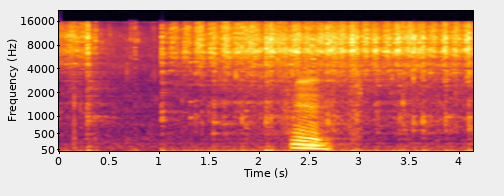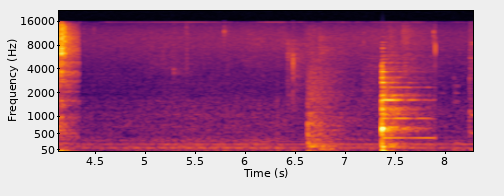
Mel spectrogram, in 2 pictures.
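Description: Wire whisk stirring a thick cream sauce in a stainless steel saucepan, scraping and clinking against the pan, for about four seconds. Then it goes quiet apart from a couple of soft knocks near the end.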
